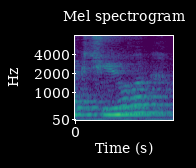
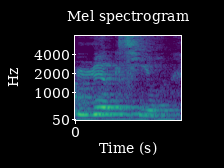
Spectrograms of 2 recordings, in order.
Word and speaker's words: lecture: Ne dis pas lecture. Lecture. Pourquoi? Parce que E entre deux consonnes. toujours E, entre deux consonnes, E se prononce E.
